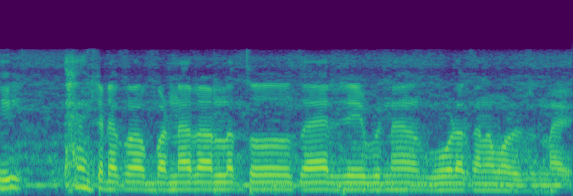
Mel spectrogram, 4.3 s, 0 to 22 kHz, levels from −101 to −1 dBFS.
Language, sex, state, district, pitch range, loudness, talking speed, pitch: Telugu, male, Andhra Pradesh, Krishna, 135-145 Hz, -20 LUFS, 100 wpm, 140 Hz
